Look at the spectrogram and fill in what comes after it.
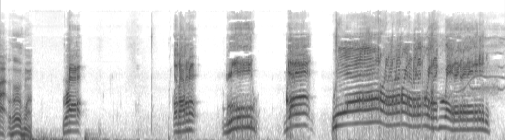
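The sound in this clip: A person gargles while singing a tune, the bubbling voice carrying the melody in short loud phrases separated by gaps, then a longer sustained gargled run at the end.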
